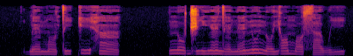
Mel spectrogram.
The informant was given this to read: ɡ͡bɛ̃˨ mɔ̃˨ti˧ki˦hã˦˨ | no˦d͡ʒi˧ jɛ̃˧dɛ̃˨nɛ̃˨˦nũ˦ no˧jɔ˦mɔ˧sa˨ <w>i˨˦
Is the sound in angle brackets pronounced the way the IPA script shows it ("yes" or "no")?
yes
